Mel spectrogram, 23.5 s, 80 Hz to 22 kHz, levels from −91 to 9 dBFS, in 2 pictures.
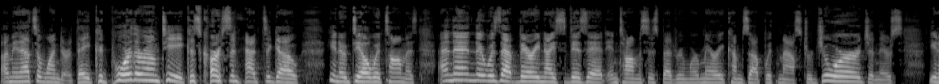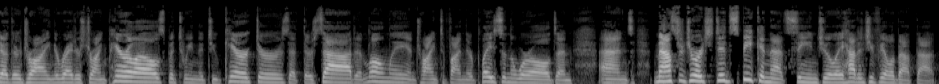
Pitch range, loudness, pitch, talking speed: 170-220 Hz, -26 LUFS, 190 Hz, 210 wpm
